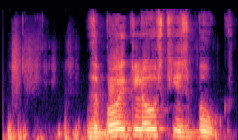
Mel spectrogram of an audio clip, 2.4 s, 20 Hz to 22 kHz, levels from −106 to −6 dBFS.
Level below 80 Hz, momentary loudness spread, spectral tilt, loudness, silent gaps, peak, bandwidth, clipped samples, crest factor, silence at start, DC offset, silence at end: -44 dBFS; 19 LU; -5.5 dB/octave; -16 LUFS; none; -2 dBFS; 16 kHz; under 0.1%; 16 dB; 0.05 s; under 0.1%; 0.2 s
